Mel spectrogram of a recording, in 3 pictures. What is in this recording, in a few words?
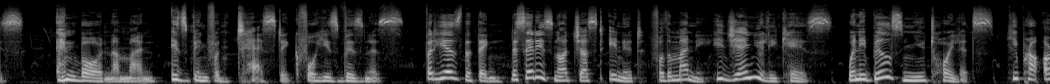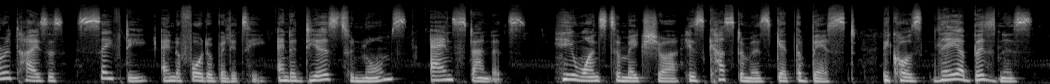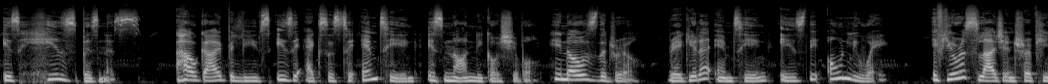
Service Providers Containment English; Sanitation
